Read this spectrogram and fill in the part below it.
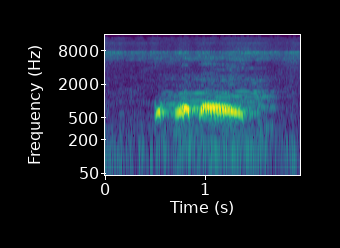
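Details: A single low, soft coo phrase from a captive spotted dove at a breeding farm in Ba Vì, Hanoi, Vietnam, in the morning: brief stuttered start swelling into a smooth, sustained rolling note about a second long.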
